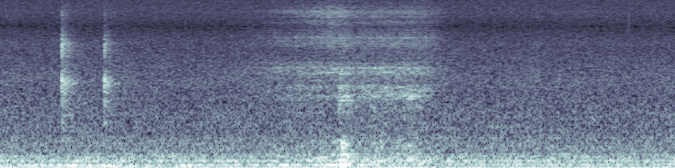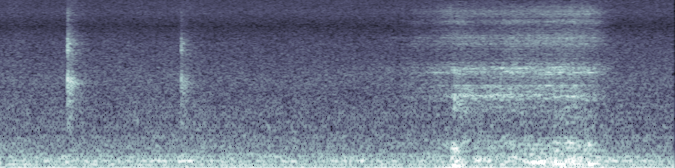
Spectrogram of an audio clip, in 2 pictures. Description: Dog snores like human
